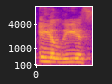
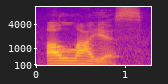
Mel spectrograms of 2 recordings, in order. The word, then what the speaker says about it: Elias: You clearly will never accept me as a maid, and I release you, Mr. Alias, not William. It is pronounced Elias.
